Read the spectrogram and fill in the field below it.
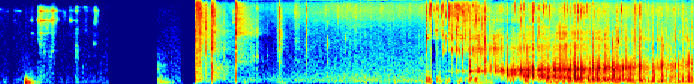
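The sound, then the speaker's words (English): A can or bottle of Prince of Pilsen, a crisp, dry-hopped Euro-style pilsner beer, cracks open with a sharp hiss and a few clicks, then after a pause the beer is poured, a steady fizzing, gurgling stream that grows louder and fills the last few seconds. “So, brother, without further ado, let me pour myself a Prince of Pilsen.”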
